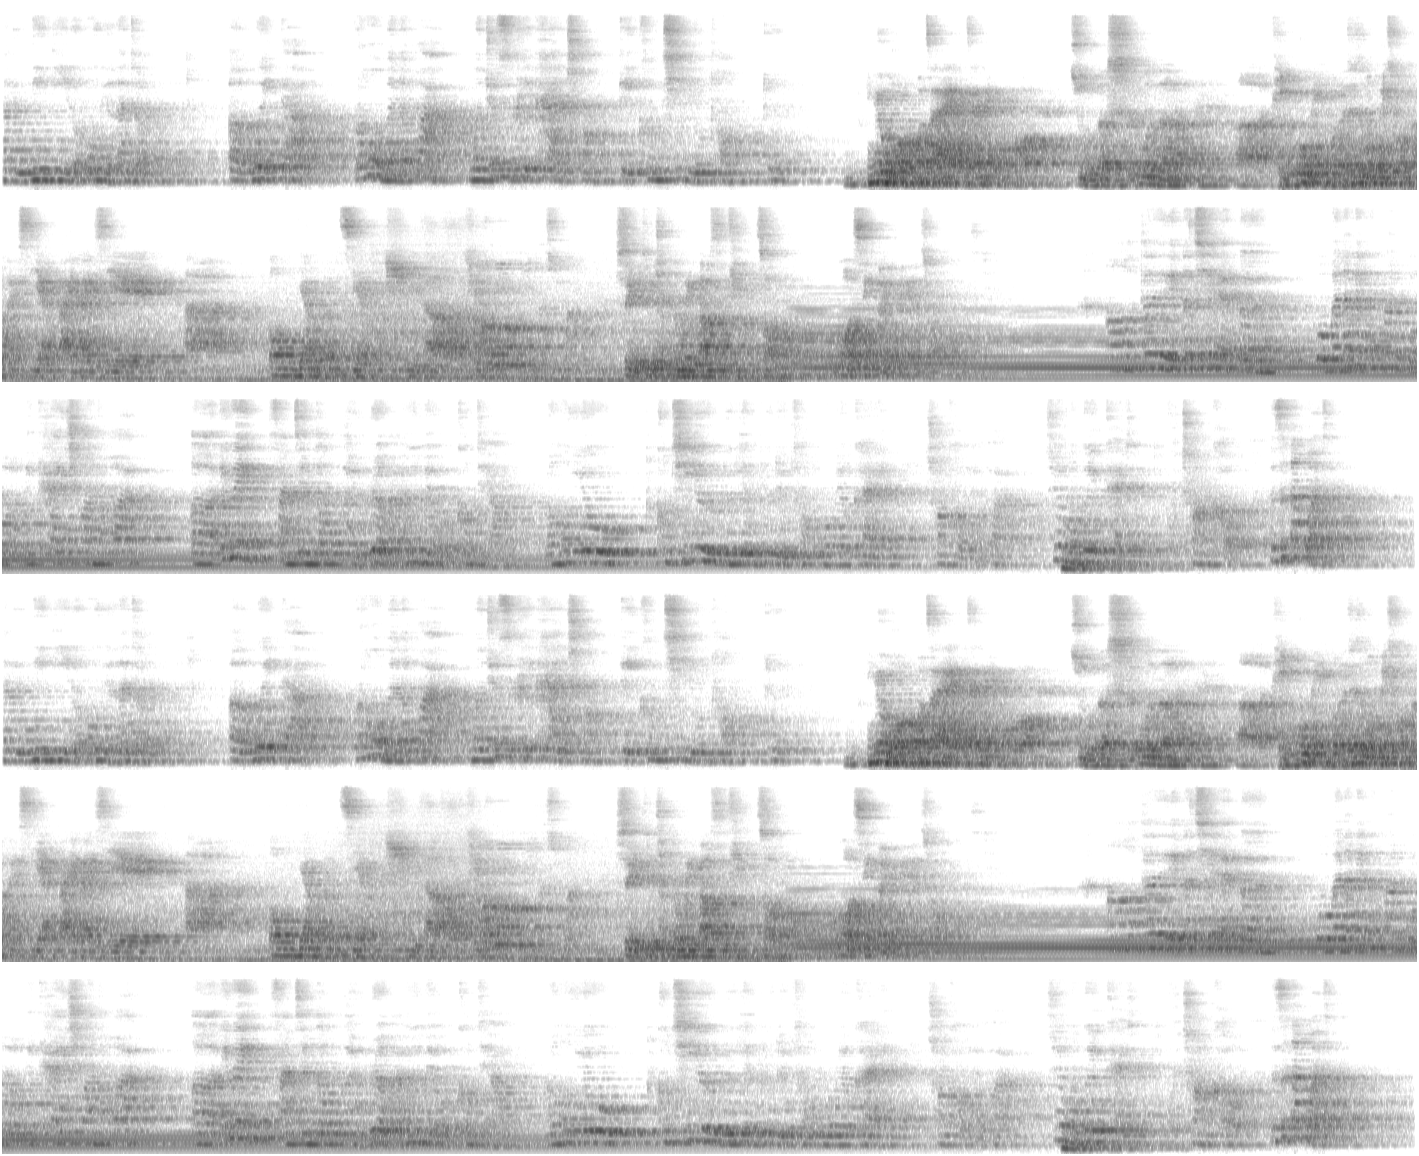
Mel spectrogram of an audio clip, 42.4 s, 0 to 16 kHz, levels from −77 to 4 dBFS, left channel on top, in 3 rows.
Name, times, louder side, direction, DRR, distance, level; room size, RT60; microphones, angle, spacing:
voice 1, 0.0-1.5 2.3-3.1 3.5-7.8 18.8-19.6 20.7-20.8 24.9-26.9 27.3-29.8 30.2-33.4 33.7-34.5 34.8-37.2 37.5-38.4 38.7-41.5, left 1 dB, 75° left, -11 dB, 0.5 m, -32 dB
voice 2, 8.4-16.4 16.8-19.2 20.3-22.1 22.4-23.8 38.9-39.1, equal, 5° left, -11 dB, 0.4 m, -27 dB
sound 1, 13.2-22.0, equal, 45° right, 0.6 m, -39 dB
sound 2, 21.9-37.8, right 2 dB, 90° right, 0.8 m, -36 dB
2.6 x 2.3 x 2.4 m, 2.3 s
head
